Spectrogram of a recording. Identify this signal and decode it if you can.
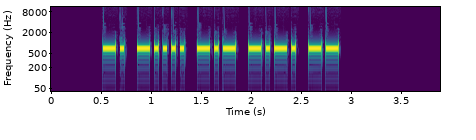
Morse code, heard as a keyed tone, about 28 wpm, 700 Hz. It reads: N6KCM
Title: USA Call Signs - 5 Characters - Repeated 3x - 28wpm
